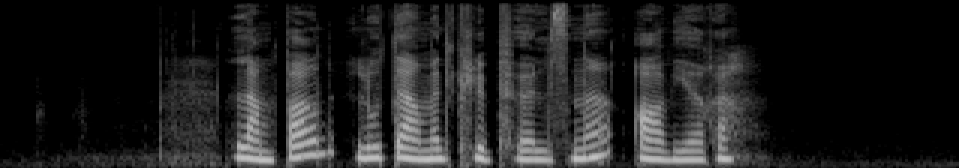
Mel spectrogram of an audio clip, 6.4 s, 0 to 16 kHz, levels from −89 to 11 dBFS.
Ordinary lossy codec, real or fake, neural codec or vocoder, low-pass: none; fake; vocoder, 48 kHz, 128 mel bands, Vocos; 14.4 kHz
